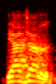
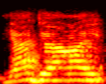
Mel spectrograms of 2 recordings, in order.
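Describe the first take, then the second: First: The middle throat sound is dropped entirely. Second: The middle throat sound is clearly pressed out. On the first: The speaker calls it wrong. "ইয়াজাল বললে ভুল হয়ে যাবে" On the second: The speaker calls it right. "আইনটা যদি আ আ গলাটা না চেপে পড়েন তাহলে কিন্তু একেবারে ভুল হবে"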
